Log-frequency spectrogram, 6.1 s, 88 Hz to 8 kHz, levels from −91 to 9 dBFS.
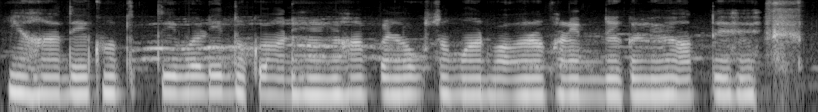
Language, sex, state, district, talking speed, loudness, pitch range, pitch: Hindi, male, Uttar Pradesh, Jyotiba Phule Nagar, 155 wpm, -14 LUFS, 175-185 Hz, 180 Hz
